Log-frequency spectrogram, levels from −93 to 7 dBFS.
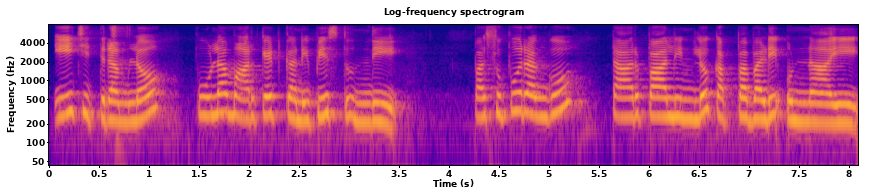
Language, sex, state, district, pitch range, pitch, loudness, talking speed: Telugu, female, Telangana, Hyderabad, 245-295 Hz, 265 Hz, -17 LUFS, 75 wpm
